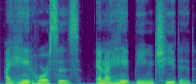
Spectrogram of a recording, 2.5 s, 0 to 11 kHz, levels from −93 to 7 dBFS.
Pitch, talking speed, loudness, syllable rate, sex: 165 Hz, 195 wpm, -17 LUFS, 4.6 syllables/s, female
